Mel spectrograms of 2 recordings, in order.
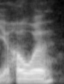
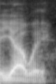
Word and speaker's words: Yahweh: the why agent WH which we pronounced you know various ways you know some of us say yahwah and some of us say Yahweh but that is what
